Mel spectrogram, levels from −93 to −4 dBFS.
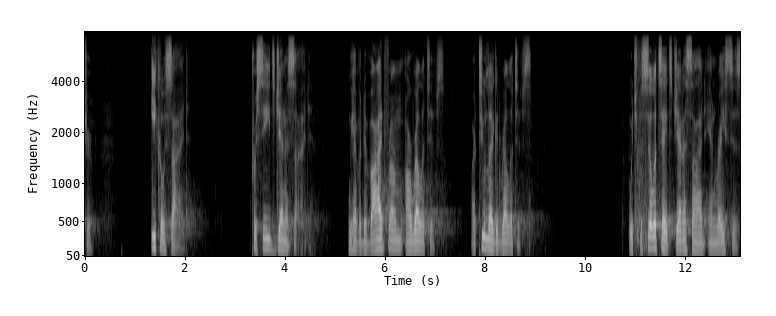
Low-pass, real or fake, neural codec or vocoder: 7.2 kHz; real; none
